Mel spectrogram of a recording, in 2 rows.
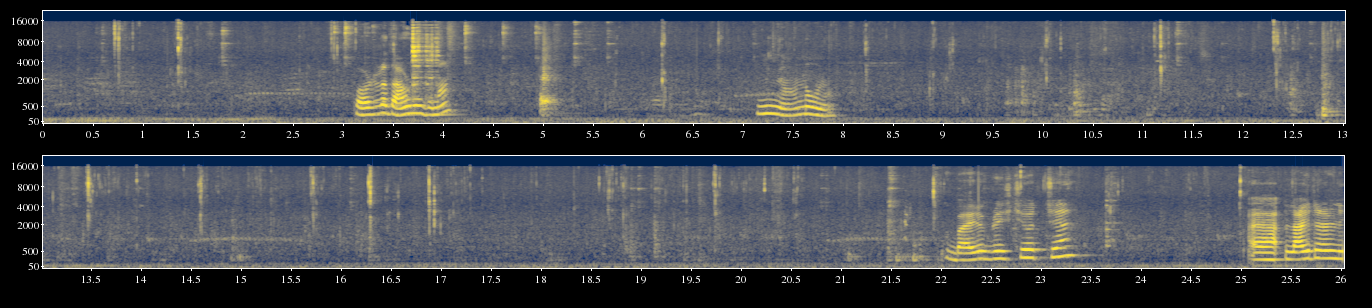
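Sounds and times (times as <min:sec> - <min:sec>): soft chewing: 0:00.4 - 0:22.2
mouth clicks and smacks: 0:12.3 - 0:14.8, 0:15.6 - 0:17.5.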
